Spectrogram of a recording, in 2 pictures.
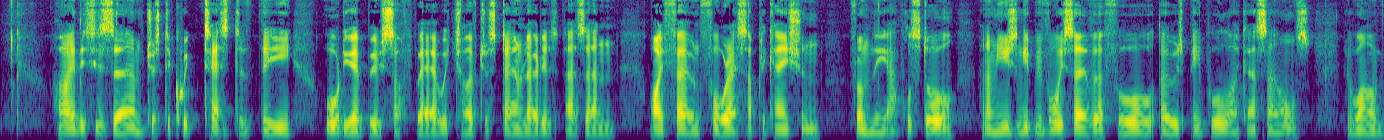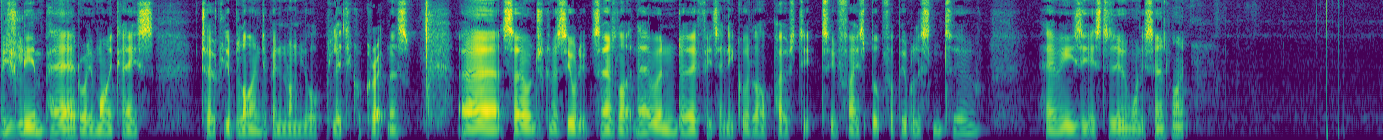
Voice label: testing recording of audio using voice over, hi this is a te; blue iphone application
